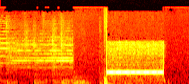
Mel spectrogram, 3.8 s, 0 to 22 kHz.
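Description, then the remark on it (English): A phone call being placed live on the radio station 102.9 The Wolf: a buzzy line tone hums for about a second and a half, then a click and a single loud, steady ringing tone for over a second, with no voices. “So we're hopefully he'll answer the phone when we call.”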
